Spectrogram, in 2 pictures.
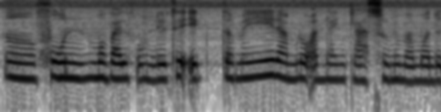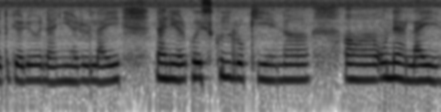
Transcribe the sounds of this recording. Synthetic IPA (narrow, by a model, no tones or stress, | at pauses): pʰonmobajlpʰonlet͡sʌ̃ĩʔekd̪ʌmʌjɾamroʔʌ̰nlajnklasunumamʌd̪ʌd̪ɡʌɾjonaniɦʌɾulajnaniɦʌɾukoiskulrokʰienʌ | unalaj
